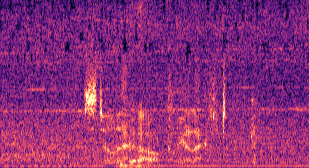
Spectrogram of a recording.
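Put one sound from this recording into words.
A young man speaks briefly and casually into a microphone.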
